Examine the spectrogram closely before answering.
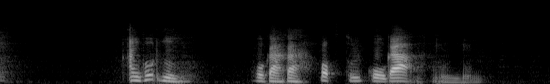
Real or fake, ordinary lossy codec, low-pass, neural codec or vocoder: fake; MP3, 32 kbps; 7.2 kHz; codec, 16 kHz, about 1 kbps, DyCAST, with the encoder's durations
